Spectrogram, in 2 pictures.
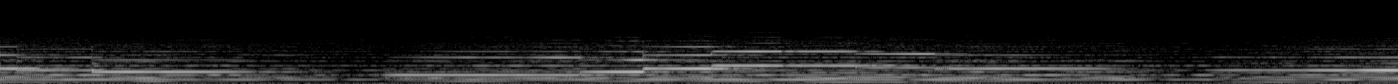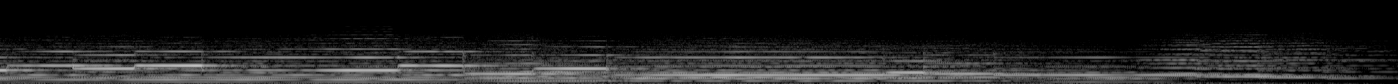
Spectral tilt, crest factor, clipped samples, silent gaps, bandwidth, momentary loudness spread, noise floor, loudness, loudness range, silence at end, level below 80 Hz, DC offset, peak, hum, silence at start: -8 dB/octave; 16 dB; under 0.1%; none; 6.2 kHz; 15 LU; -50 dBFS; -28 LUFS; 10 LU; 0.15 s; -60 dBFS; under 0.1%; -14 dBFS; none; 0 s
